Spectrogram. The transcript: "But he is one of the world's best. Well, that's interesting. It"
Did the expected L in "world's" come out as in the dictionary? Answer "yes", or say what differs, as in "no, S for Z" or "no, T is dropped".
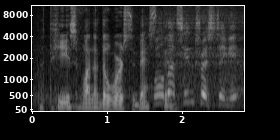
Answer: no, L is dropped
